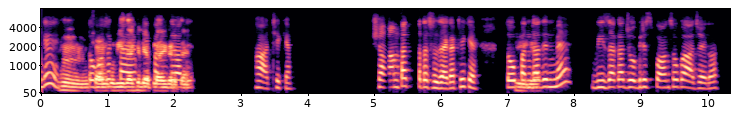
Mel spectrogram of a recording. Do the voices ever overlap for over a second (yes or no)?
yes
